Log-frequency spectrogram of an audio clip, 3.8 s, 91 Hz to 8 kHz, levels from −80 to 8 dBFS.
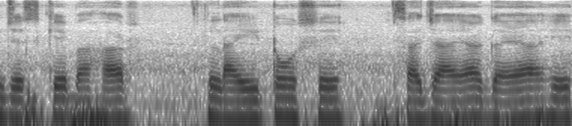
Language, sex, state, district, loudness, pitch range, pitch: Hindi, male, Chhattisgarh, Korba, -15 LUFS, 110-120 Hz, 115 Hz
